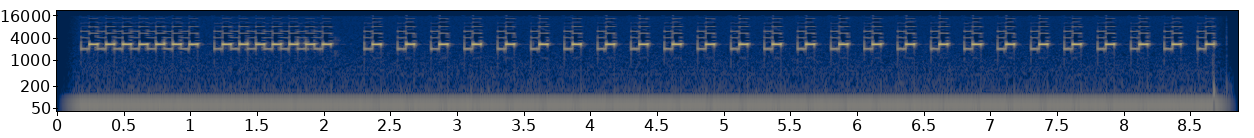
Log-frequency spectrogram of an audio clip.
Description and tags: The beep tones my old pager makes when it is turned on. There are a couple 'boot up' beeps followed by the 'low battery' warning beeps. I needed some of this sound to use in a theatrical production [ A New Brain ]. I recorded it on my laptop computer using a cheep condenser mic and Audacity.
beeps, electronic, pager, beeper, beep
